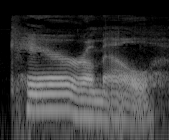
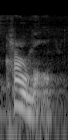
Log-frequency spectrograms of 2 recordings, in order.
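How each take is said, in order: First: The word is said with its middle vowel. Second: The word is said without its middle vowel. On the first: This is the refined way of saying it. "how the upper crust in my hometown pronounced it" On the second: This is the common way of saying it. "to everybody else, it was caramel, which led to the misconception about the order of Carmelites"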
